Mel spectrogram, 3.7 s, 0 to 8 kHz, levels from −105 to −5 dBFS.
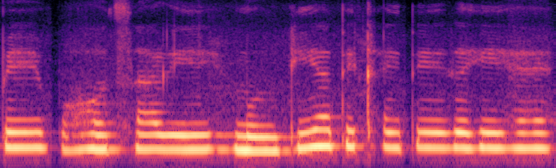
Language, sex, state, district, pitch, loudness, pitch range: Hindi, female, Maharashtra, Gondia, 240 Hz, -14 LUFS, 225-250 Hz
